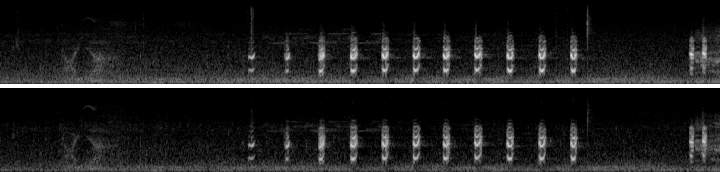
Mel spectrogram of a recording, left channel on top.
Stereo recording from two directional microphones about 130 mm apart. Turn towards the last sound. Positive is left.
turn(degrees=-30)  # may be behind; listen again after turning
